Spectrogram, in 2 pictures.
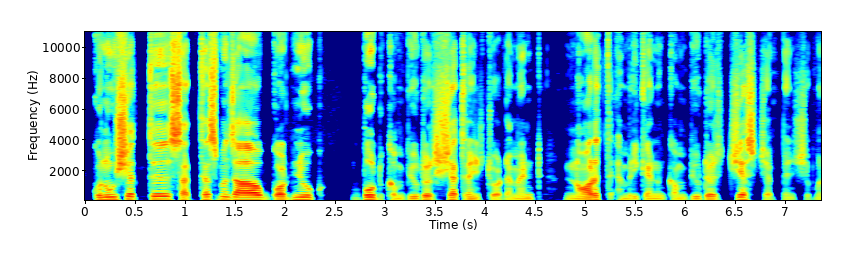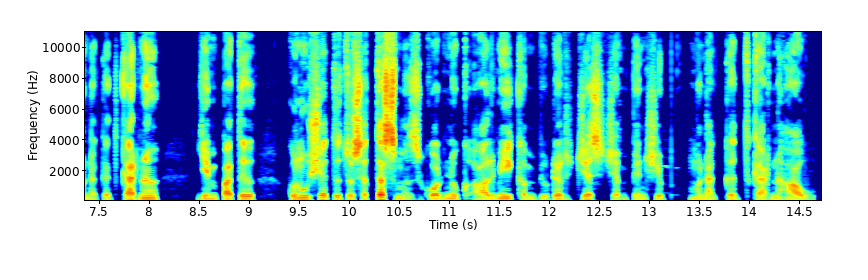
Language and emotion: Kashmiri, neutral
